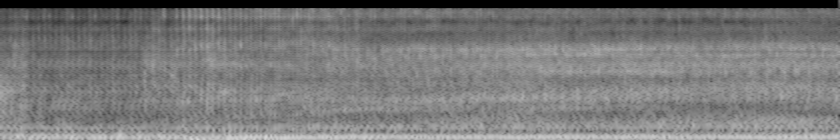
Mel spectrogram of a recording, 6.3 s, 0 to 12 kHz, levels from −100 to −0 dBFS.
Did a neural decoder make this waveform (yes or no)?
yes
